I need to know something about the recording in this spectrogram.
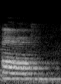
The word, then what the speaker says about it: homme: Et hôtel, homme, on dit un homme, homme. Qu'est-ce que c'est que je peux H, mais ne prononce pas.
